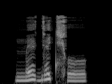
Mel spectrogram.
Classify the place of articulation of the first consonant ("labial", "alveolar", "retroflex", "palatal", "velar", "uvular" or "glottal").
labial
